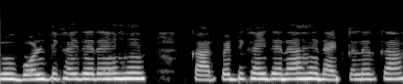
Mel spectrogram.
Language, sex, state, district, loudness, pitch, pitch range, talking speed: Chhattisgarhi, female, Chhattisgarh, Raigarh, -11 LUFS, 250 Hz, 240-260 Hz, 225 wpm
